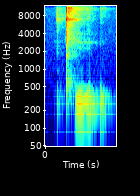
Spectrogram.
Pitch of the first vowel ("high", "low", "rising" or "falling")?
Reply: low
